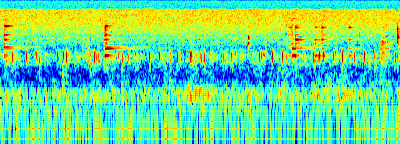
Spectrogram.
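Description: Near silence: quiet room tone inside a car, with a faint, fast, high-pitched pulsing running steadily throughout.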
